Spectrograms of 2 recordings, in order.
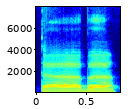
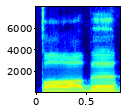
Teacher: تے جو ہے نارمل پڑھیں گے اور توئیں سے جو ہے موٹا ہو جائے گا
